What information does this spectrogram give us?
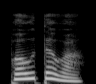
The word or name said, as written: ಪದುವ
